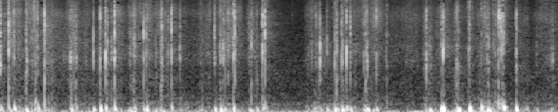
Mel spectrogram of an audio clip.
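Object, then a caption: Block wrapped in aluminium foil. Fingernails scratch and crinkle the aluminium foil covering a cube-shaped block, making a strong crinkling sound. Dense, dry crackles and tearing-like rustles come in quick uneven bursts, bright on top with a low, soft thump underneath, and each crackle stops almost instantly.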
